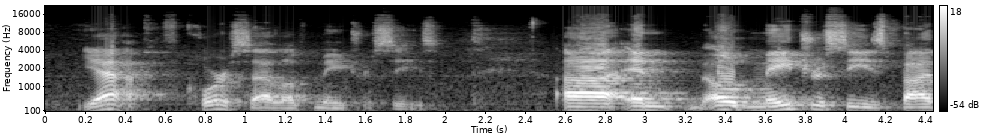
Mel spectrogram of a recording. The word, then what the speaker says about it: matrices: yeah yeah uh so matrices is plural sometimes i intentionally mispronounce it as mattresses just because i find that amusing but don't go believing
